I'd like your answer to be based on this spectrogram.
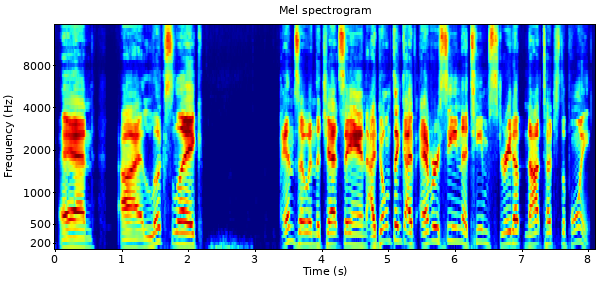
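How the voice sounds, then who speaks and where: A man casting a live esports match, chatty and relaxed, with frequent fillers and restarts. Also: high-pitched, a little slow, clear, resonant tone, dry recording, poor audio. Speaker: esports caster. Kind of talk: live play-by-play commentary.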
